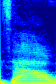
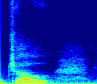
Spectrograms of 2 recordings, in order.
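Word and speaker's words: Zhou: and long story short my last name is joe but people don't know how to pronounce that so they usually say zao or zoo and i've kind of you know became accustomed to just saying zao even though my real name is joe and you know there's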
